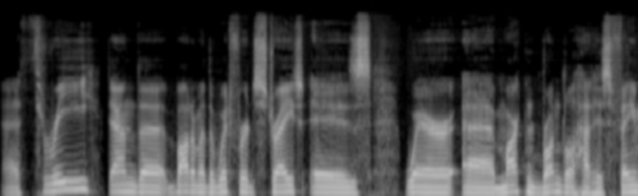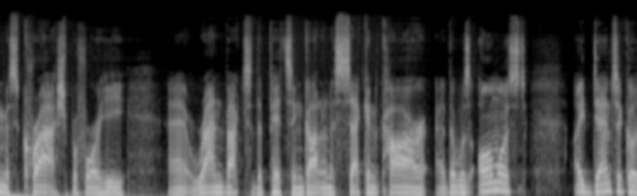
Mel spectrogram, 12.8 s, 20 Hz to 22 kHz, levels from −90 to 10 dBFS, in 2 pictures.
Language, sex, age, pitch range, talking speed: English, male, 20-39, 105-125 Hz, 170 wpm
